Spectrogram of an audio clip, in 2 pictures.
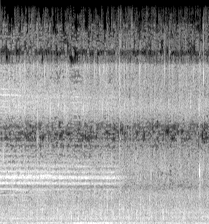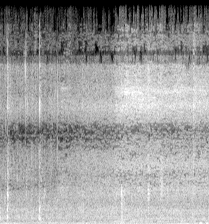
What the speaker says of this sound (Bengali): মাংসটা আমার রান্না হয়ে গেছে এই দেখুন একদম টকবক টকবক করে ফুটছে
